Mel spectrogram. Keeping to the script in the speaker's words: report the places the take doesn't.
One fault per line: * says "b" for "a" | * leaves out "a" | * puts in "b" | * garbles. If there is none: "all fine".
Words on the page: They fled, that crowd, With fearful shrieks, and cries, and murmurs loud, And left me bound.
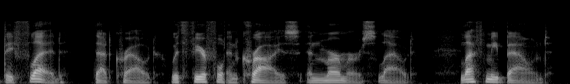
* leaves out "shrieks"
* leaves out "And"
